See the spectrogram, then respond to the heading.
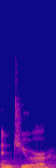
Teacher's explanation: in British English, they might do endure, more of a gliding y sound there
